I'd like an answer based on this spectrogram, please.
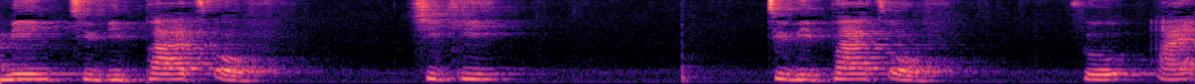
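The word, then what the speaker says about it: ciki: Chiki.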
